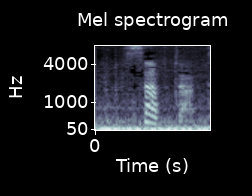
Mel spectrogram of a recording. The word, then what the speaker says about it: Cavtat: Cavtat.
